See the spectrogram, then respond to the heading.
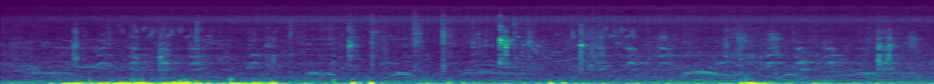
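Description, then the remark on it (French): A dense jungle ambience at the roadside, with the car engine off: a steady insect hiss overhead, scattered bird and fowl calls, occasional sharp knocks of farmers' machetes striking maize, and a low rumble swelling and fading beneath, with faint voices mixed in. “Quand on s'arrêtait en pleine jungle sur le bord de la route, le contact éteint nous rattrapait quand même le vacarme frissonnant des insectes, des bêtes, du végétal chahuté par les oiseaux, des coups de machette sur le maïs que donnent les paysans.”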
